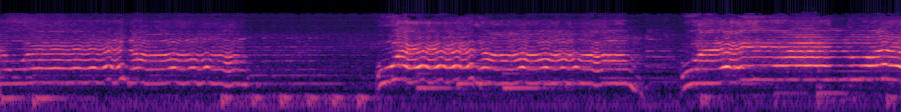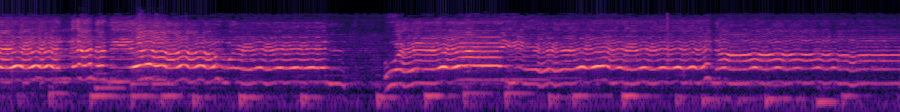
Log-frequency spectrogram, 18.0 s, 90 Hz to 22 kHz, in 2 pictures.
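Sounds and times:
woman singing with vibrato: 0.0s - 2.9s, 3.7s - 18.0s
instrumental accompaniment: 0.0s - 18.0s.

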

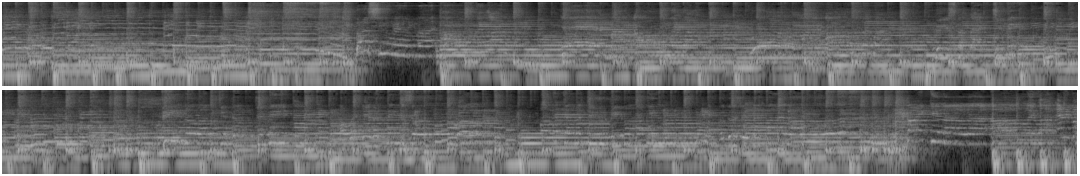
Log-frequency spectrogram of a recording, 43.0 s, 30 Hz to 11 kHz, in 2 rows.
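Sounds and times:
drum kit: 0.0s - 7.2s, 8.8s - 40.0s, 41.3s - 43.0s
distorted electric guitars: 0.0s - 7.3s, 8.7s - 40.0s
electric bass: 0.0s - 7.3s, 8.8s - 39.9s.

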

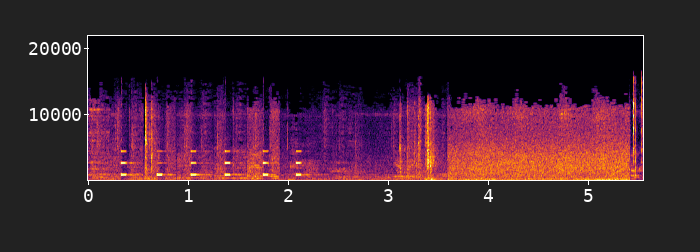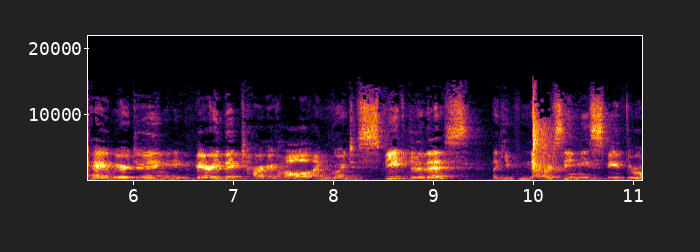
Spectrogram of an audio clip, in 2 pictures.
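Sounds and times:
barcode scanner beeping: 0.0s - 2.2s.

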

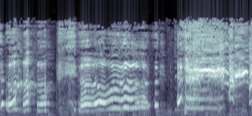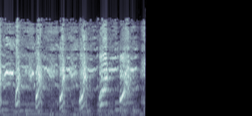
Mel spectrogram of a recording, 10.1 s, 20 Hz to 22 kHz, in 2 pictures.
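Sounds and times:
person laughing in short bursts: 3.6s - 8.0s.

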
